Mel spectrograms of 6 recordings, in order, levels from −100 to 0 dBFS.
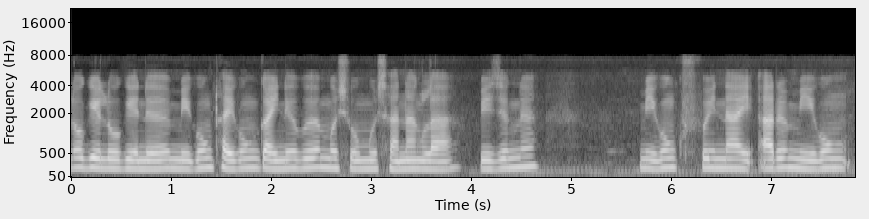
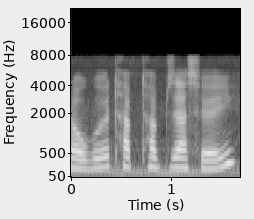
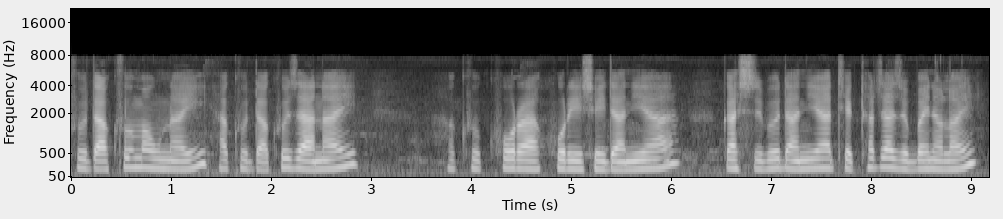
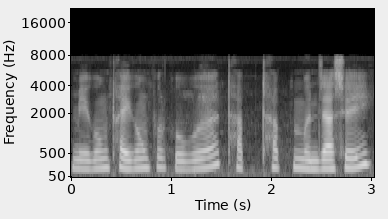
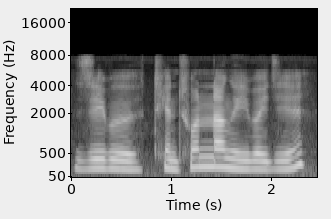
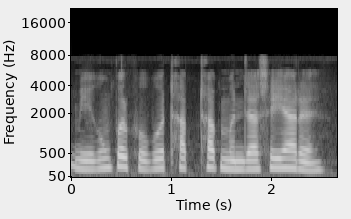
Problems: none marked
